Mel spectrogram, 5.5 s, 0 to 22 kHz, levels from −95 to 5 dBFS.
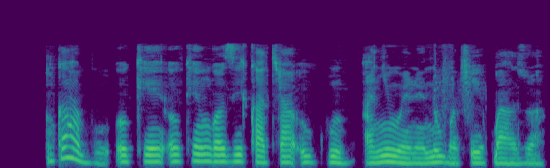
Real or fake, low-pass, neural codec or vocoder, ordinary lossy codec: fake; none; codec, 16 kHz, 16 kbps, FreqCodec, larger model; none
